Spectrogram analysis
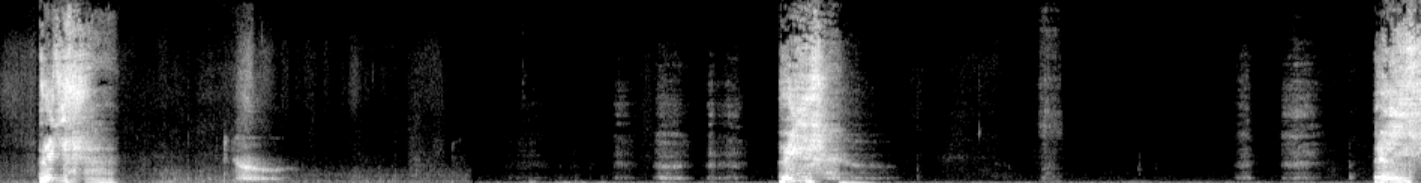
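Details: Male, failed attempts to stifle sneezes: three loud, explosive sneezes, a gasping intake before one, separated by quiet sniffing and breathing; ordinary forceful sneezes.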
